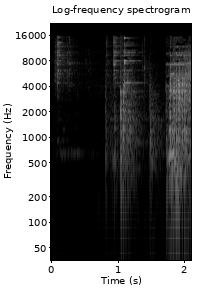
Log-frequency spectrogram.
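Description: A metal knife and fork clinking as they are handled and set down by a plate on a table, with a short ringing clink early on and two sharp clinks around the middle.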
